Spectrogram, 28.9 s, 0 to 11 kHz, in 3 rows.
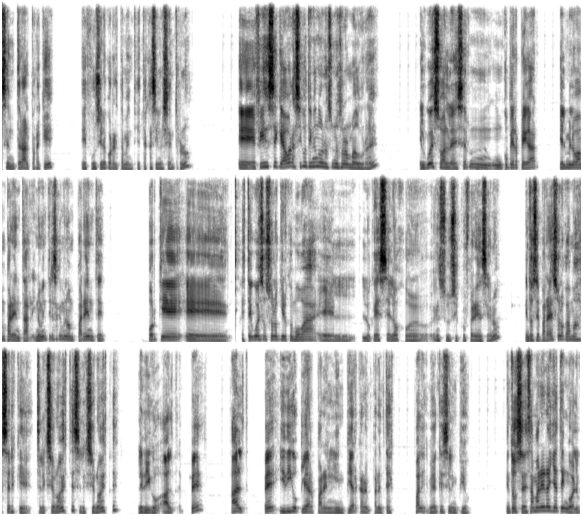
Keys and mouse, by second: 0.5-2.9 middle drag, 3.7 KP_Divide, 3.9 middle click, 4.5 middle click, 20.0 right click, 20.9 shift+right click, 22.6 alt+p, 27.2 middle click, 28.6 middle click.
